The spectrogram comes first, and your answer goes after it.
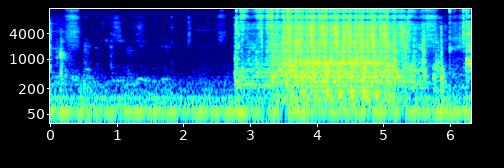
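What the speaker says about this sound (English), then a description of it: "I can see exactly where I'm stitching on this white line" A sewing machine fitted with an open-toe foot stitches along a white line, a quiet lead-in giving way to a steady, fast mechanical whirring with rapid needle clatter that fades near the end.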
